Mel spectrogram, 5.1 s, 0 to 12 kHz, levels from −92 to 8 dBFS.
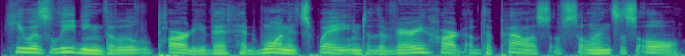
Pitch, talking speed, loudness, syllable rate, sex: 140 Hz, 245 wpm, -19 LUFS, 6.0 syllables/s, male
